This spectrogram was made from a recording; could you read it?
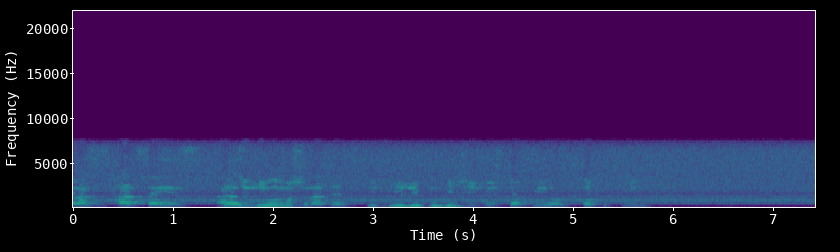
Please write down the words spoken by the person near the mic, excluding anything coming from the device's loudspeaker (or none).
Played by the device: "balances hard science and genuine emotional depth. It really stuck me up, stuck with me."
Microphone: That's the one. It's really moving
